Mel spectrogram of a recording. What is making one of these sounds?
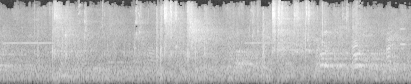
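Blades click and clash.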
